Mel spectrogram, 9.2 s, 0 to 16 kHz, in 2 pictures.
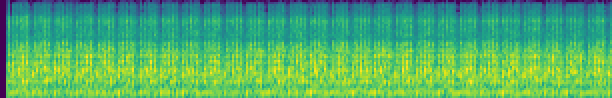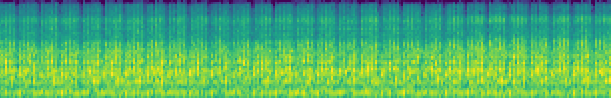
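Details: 2005 Dodge Cummins diesel at idle: clatter with a steady repeating lope about three times a second; one cylinder dead because an injector is not firing.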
